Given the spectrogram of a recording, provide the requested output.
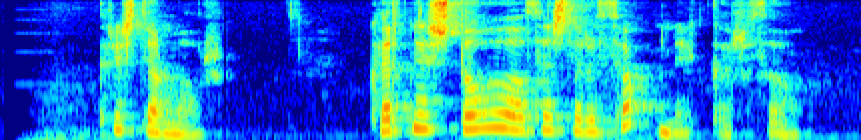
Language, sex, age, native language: Icelandic, female, 30-39, Icelandic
